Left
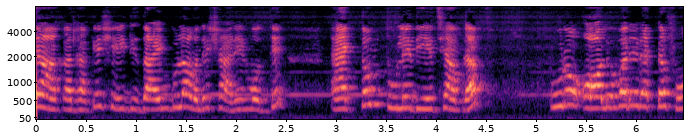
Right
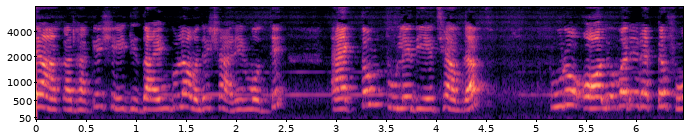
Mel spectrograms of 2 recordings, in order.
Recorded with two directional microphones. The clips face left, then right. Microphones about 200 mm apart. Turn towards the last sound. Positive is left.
turn(degrees=15)  # may be behind; listen again after turning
